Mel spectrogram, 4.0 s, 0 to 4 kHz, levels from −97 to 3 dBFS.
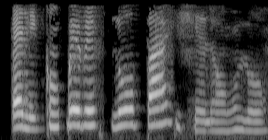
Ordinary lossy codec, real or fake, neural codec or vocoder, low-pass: AAC, 16 kbps; fake; codec, 16 kHz in and 24 kHz out, 2.2 kbps, FireRedTTS-2 codec; 3.6 kHz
